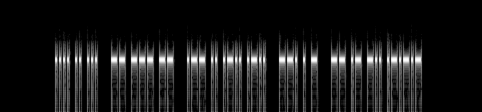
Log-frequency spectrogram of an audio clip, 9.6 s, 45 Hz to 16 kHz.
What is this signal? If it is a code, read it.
Morse code, heard as a keyed tone, about 28 wpm, 700 Hz. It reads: HIS MOM WILL GET MAD.
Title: Additional Easy Phrases 30wpm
